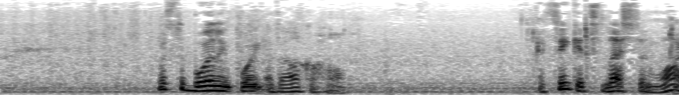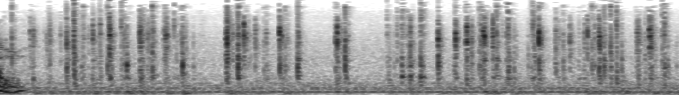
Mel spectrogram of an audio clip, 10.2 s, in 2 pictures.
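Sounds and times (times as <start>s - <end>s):
speech: 1.2s - 2.7s, 4.0s - 5.6s
typing on a computer keyboard: 5.2s - 10.1s.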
